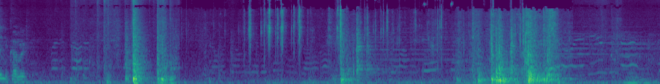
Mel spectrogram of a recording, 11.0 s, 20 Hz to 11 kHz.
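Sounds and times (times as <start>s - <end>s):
bag clicks and rattles: 3.6s - 9.6s.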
